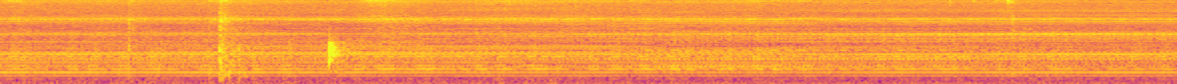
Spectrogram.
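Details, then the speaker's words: Polytron compo stereo with added Bluetooth module, filter electrolytic capacitor at the output emitter positive disconnected: loud constant low hum of fixed pitch returns; noise disappears when the capacitor is reconnected. "noise sangat keras muncul kembali"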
